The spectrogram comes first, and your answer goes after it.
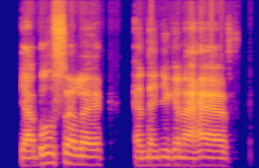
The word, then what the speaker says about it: Yabusele: You're gonna have Josh at the 3, Yabusele, and then you're gonna have. It's crazy because do you need a truth? Yabusele.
